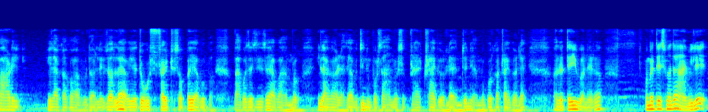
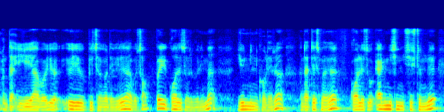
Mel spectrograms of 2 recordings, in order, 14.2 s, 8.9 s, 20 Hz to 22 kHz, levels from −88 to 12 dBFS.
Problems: none marked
